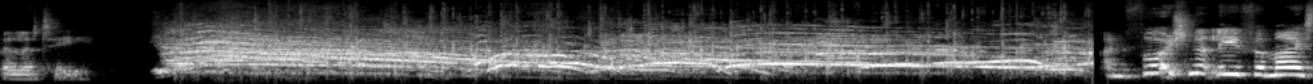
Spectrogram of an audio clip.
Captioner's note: cheering sounds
